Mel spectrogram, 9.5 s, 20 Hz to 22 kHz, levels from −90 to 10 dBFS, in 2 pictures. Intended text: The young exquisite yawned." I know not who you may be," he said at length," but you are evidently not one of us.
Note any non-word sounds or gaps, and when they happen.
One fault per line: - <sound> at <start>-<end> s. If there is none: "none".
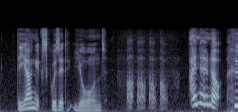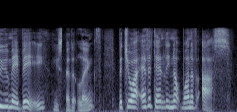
- laugh at 2.5-3.4 s
- dropout at 6.0-6.1 s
